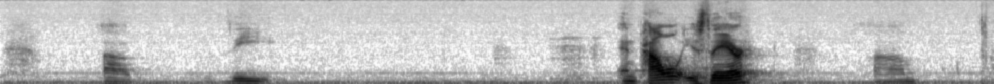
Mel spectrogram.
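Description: A middle-aged man speaks calmly into a microphone, in short phrases with pauses.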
